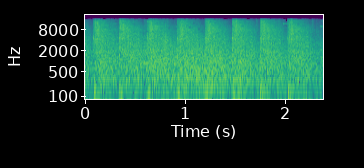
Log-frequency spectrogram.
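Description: Rapid automatic gunfire from a gang shootout in a video game, dense regular bursts hammering continuously and loud across the whole stretch, with no voices.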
